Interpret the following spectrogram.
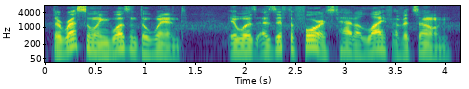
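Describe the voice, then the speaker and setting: A man narrating true scary stories in a measured, calm storytelling manner. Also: on the low side, a little hiss or hum. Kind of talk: scripted narration. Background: rain sounds.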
